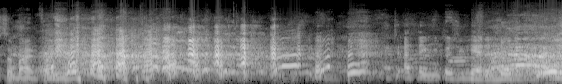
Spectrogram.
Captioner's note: all laughing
